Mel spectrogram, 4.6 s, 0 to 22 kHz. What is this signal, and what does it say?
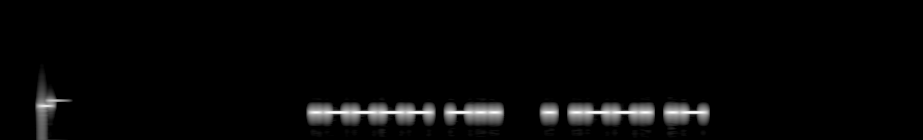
Morse code, heard as a keyed tone, about 34 wpm, 700 Hz. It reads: 1D EPA
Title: Field Day Exchanges - 35wpm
